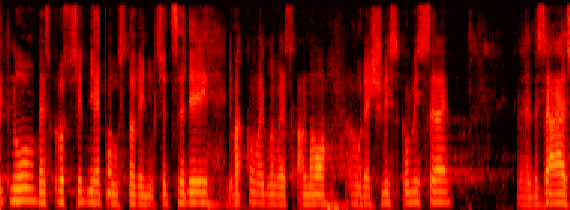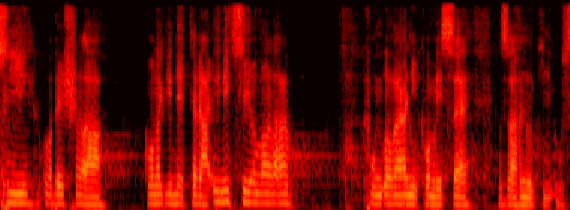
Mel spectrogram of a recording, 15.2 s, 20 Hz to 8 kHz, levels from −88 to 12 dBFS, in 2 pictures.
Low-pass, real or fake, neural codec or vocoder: 7.2 kHz; fake; codec, 16 kHz in and 24 kHz out, 0.6 kbps, FireRedTTS-2 codec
